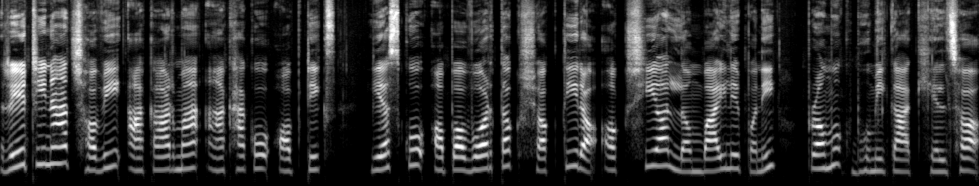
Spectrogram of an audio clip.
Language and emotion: Nepali, neutral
